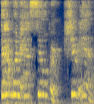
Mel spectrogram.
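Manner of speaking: high, shouted battle yell. Voicing a character in a fight who orders others to shoot: yelling. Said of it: "this one yells".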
